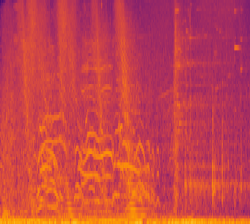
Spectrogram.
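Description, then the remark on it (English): A loud magical shattering blast as the key to the stars shatters and the pieces of the galactic armor blast off in different directions: sharp crackling bursts and whooshing debris, with warbling, swooping tones and voices crying out over a steady low rumble, then a few scattered pops as it settles. “The key to the stars! It shattered! The rest of the armor. All the pieces just blasted off into different directions!”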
